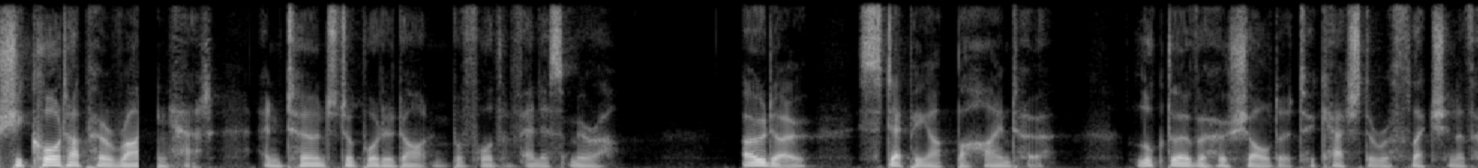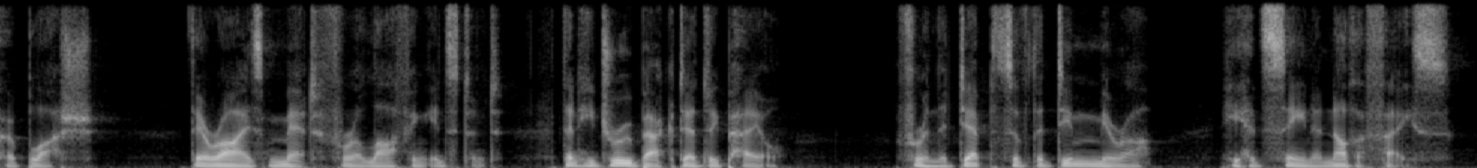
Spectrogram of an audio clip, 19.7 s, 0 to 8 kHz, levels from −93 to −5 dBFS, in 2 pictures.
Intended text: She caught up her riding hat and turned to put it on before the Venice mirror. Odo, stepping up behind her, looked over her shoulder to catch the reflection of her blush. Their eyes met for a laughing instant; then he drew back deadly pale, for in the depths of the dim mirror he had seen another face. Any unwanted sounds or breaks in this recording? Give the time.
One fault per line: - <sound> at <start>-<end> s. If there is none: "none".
- dropout at 0.9-1.1 s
